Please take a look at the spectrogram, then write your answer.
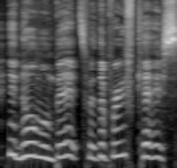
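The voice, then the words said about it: Put-on northern English accent. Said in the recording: “That's my northern accent.”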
